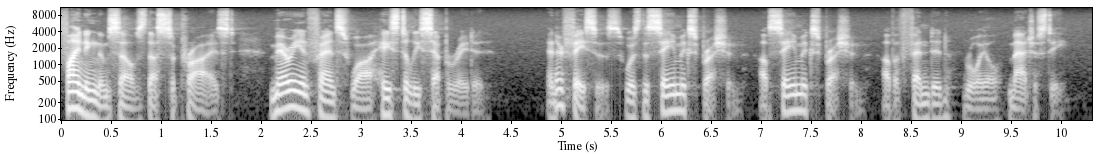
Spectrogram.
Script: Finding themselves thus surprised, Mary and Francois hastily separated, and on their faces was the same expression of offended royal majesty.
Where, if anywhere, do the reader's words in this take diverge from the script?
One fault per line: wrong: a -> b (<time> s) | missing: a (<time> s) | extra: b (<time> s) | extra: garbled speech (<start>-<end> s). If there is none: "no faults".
missing: on (5.0 s)
extra: same expression of (7.1 s)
